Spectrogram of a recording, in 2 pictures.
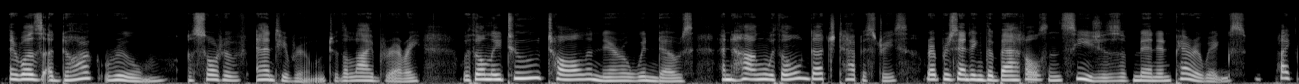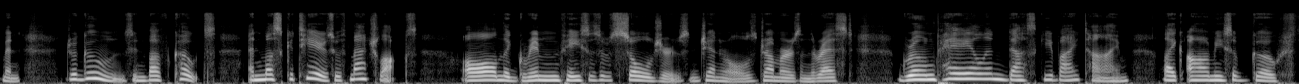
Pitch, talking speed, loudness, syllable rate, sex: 195 Hz, 150 wpm, -19 LUFS, 4.2 syllables/s, female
